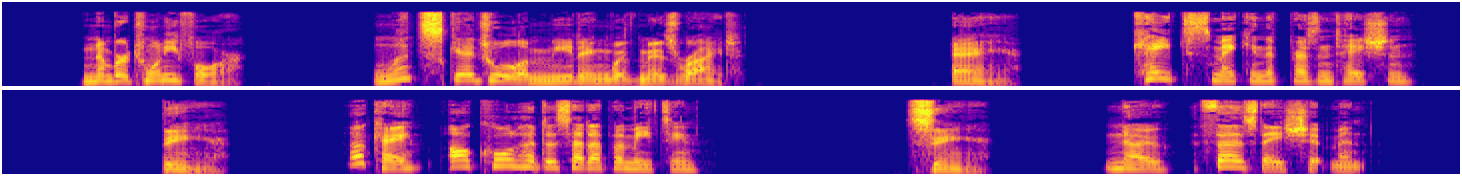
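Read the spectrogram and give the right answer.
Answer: B: Okay, I'll call her to set up a meeting.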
